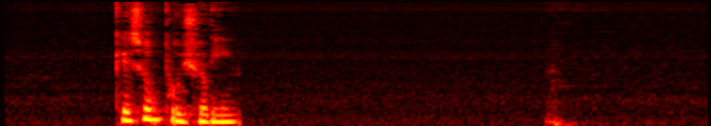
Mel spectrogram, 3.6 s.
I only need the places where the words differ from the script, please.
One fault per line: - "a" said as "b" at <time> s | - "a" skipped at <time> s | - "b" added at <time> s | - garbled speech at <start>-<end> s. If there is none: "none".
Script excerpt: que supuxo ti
none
